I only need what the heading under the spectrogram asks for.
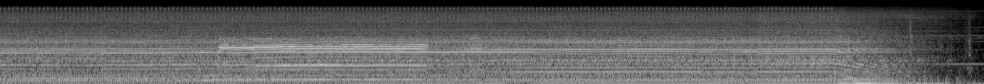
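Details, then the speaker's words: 1988 Toyota 4x4 van, about 30 years old, idling: thin, steady high whine over the idle that dies at shutoff; suspected bearing in power steering pump, water pump or alternator; belt removal found a rattle in the water pump. "there's a question as to whether or not that sound is coming from the power steering pump or the water pump or the alternator maybe a bearing is going bad I'm not sure"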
